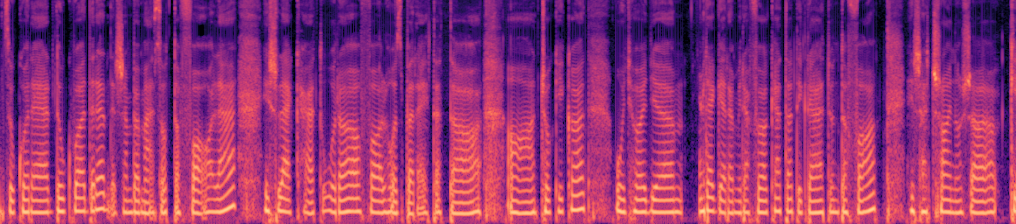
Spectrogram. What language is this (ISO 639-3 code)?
hun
